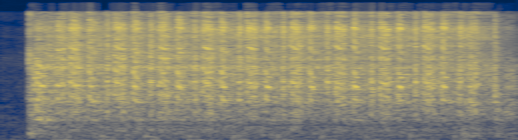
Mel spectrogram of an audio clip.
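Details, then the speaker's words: Ecuadorian motocarro (cargo tricycle) with a new iridium spark plug, tested with a spark tester while cranking: engine turns over at three to four compressions a second but won't catch; no spark, then very weak spark. Suspected HT coil, CDI or stator. "Uy, no hay chispa. Vamos a unir un poco más la punta y vamos a darle. Uy, una chispa bastante débil, una chispa muy débil."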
